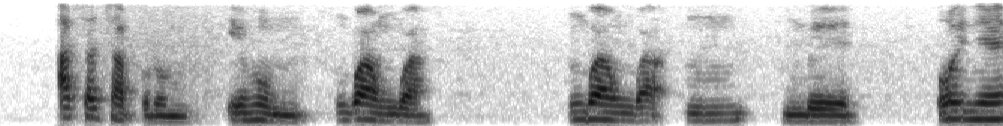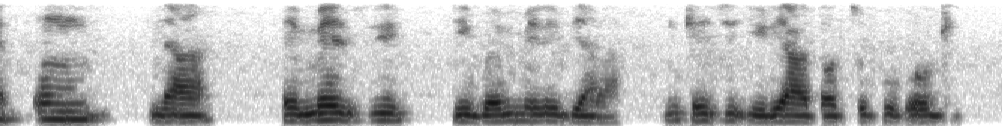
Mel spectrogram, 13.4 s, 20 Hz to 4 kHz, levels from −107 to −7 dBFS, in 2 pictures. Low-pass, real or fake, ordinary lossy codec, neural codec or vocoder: 3.6 kHz; fake; none; vocoder, 44.1 kHz, 128 mel bands every 256 samples, BigVGAN v2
